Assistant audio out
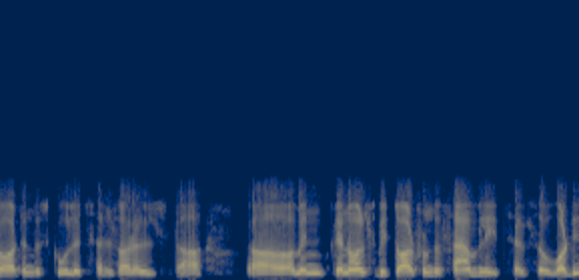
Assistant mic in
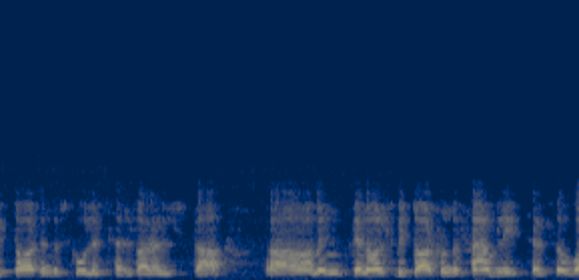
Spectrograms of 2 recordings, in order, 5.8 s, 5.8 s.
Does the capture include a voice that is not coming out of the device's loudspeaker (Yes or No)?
No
